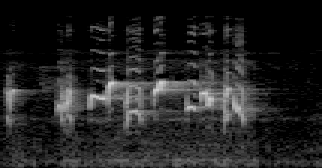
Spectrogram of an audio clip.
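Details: Red-whiskered bulbul kept caged, singing a rapid song phrase: a quick, continuous chain of loud, slurred, whistled chirps rising and falling in pitch, packed into just over a second.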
